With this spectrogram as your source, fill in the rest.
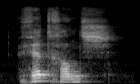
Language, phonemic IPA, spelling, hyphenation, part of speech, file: Dutch, /ˈvɛt.xɑns/, vetgans, vet‧gans, noun, Nl-vetgans.ogg
- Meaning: synonym of pinguïn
